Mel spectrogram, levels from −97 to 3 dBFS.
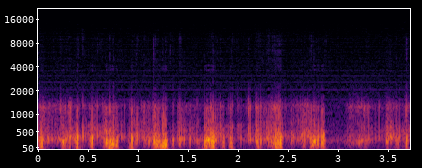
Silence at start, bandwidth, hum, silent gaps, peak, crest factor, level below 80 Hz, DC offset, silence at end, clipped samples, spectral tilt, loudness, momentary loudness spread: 0 s; 9 kHz; none; none; -10 dBFS; 22 dB; -46 dBFS; under 0.1%; 0 s; under 0.1%; -11 dB/octave; -31 LUFS; 11 LU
